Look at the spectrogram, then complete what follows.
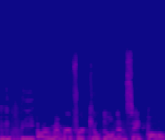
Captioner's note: applause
